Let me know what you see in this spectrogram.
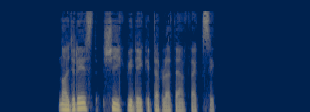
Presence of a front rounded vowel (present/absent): present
